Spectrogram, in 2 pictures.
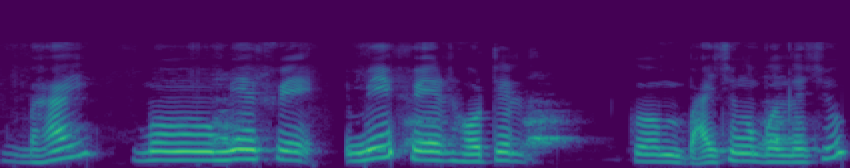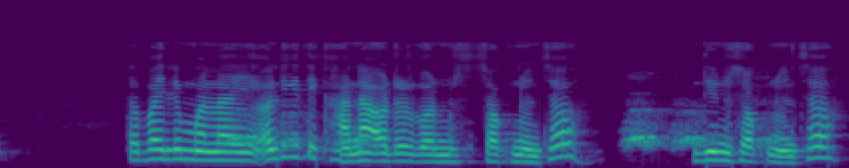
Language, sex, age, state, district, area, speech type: Nepali, female, 60+, West Bengal, Kalimpong, rural, spontaneous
